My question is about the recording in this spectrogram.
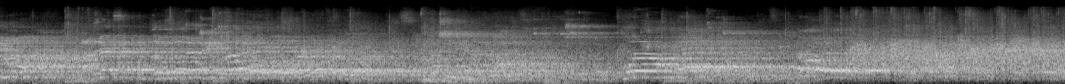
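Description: Basketball game in a large gym: a ball bouncing on the wooden court amid players' shouts, with a steady bed of hall noise.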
